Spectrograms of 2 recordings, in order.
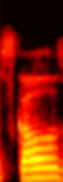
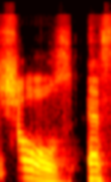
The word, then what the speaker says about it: Schulz: How do you pronounce his last name? Skulls or Skults or what is it? Shulz, Schulz.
